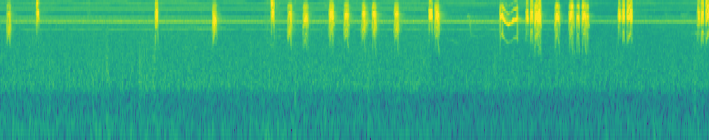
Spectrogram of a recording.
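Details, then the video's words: Asian pied starling twittering played to make young starlings sing sooner: sparse sharp chirps that grow into quick repeated high notes, with a wavering whistled curl near eight seconds and clustered chirps toward the end. "SUARA CUITAN SOGON UNTUK PANCINGAN SOGON BAHAN AGAR CEPAT GACOR"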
